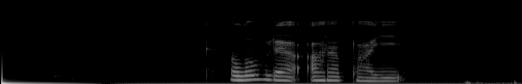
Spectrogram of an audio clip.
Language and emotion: Russian, neutral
